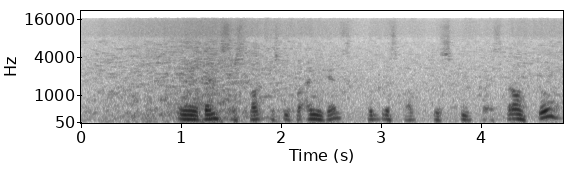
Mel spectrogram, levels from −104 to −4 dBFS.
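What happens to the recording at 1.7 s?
Around 1.7 s the speech sounds swallowed and faint: from 1.21 to 1.72 s, parts of it sink by up to about 11 dB, and roughly a third of a second in total loses its softer detail. This is speech cut by the noise suppressor. The suppressor judged these quieter stretches to be part of the steady background and turned them down along with it, so they fade toward the noise floor instead of staying level with the surrounding speech.

Underneath that dip, the background noise sinks between the words and rises under them. These are noise suppressor artifacts, present throughout and so also at 1.7 s. The suppressor pulls noise down by about 15 dB frame by frame, band by band. Because its estimate keeps shifting, the room noise, sitting about 12 dB below the speech, pumps instead of holding steady.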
